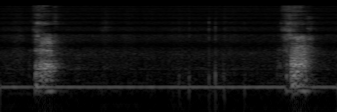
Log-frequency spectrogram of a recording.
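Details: Eight-month-old male pug that began coughing the previous night, still eating and drinking normally, nose not wet: two brief, harsh, snorting cough bursts several seconds apart over a steady room hum.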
